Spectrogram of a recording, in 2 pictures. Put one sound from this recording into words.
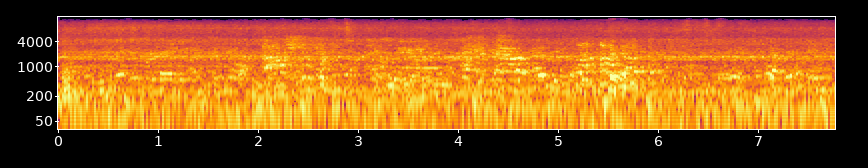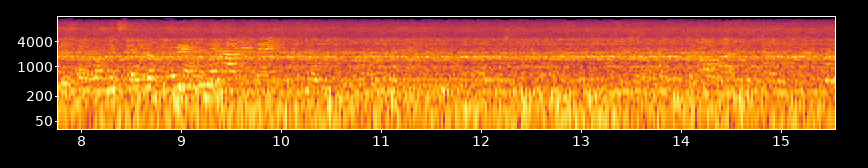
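A crowd of men and women chatter quietly at a distance.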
